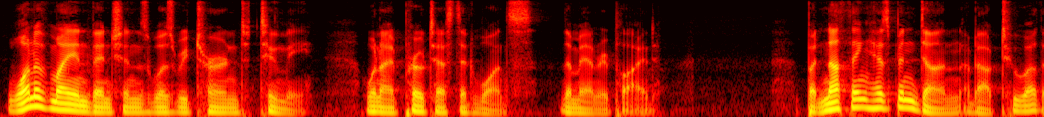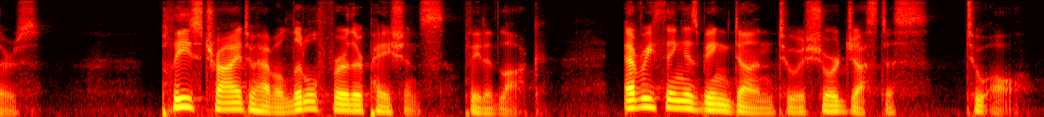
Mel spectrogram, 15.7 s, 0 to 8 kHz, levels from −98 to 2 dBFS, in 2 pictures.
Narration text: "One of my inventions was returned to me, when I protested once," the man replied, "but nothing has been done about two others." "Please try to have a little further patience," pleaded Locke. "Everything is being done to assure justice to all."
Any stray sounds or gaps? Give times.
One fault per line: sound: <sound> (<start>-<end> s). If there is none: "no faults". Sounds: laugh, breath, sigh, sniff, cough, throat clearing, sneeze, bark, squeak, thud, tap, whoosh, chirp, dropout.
no faults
